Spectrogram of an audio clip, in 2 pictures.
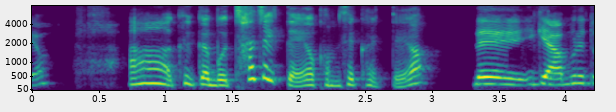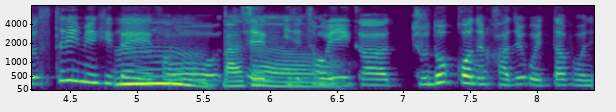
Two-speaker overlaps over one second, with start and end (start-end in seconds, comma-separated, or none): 4.8-6.7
